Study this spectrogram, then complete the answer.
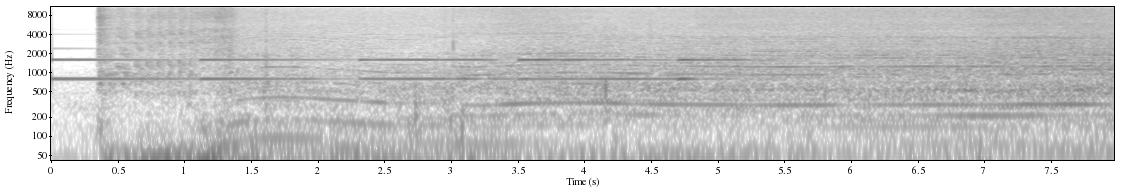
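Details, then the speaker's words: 2001 Toyota Camry V6 just after alternator replacement and battery reconnection: starts quickly and settles into a quiet, even idle with no belt squeal or chirp; belt drive sounds smooth and healthy. "so if you come over here there's no squealing it it looks nice and smooth everything's torqued down"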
